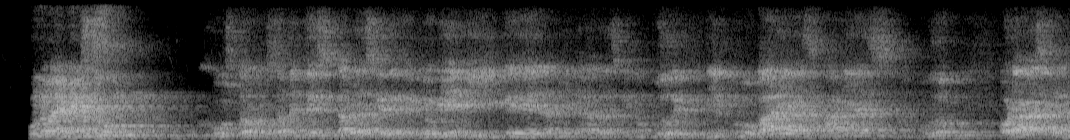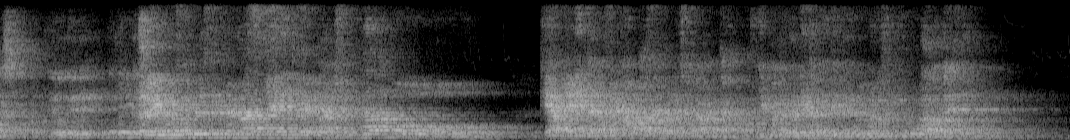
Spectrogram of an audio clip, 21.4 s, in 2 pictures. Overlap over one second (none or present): none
